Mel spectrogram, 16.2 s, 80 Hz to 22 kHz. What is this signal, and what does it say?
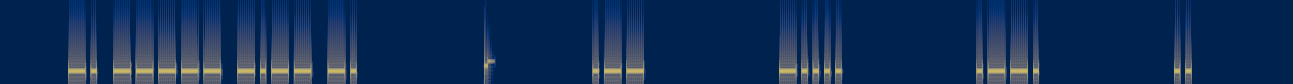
Morse code, heard as a keyed tone, about 17 wpm, spaced as for 7 wpm, 700 Hz. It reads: N0YN W6PI
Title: USA Call Signs - 4 Characters - 8x Character Spacing - 17wpm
